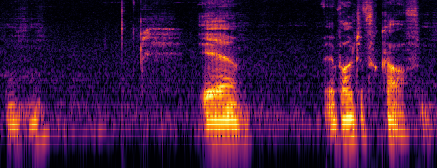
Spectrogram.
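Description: An actor playing a probing, authoritative police detective with a gravelly voice in a 1980s German crime radio drama, asking terse questions. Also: male voice, a bass voice, extremely slow, full character voice. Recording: faintly noisy old radio recording.

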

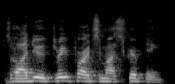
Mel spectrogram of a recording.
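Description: A man's voice: fairly high pitch, fairly even intonation, moderate pace, a little mellow. Man explaining his motivational daily routine. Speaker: podcast guest. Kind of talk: conversational explaining of personal routines. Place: indoor room by a window, on a video call.

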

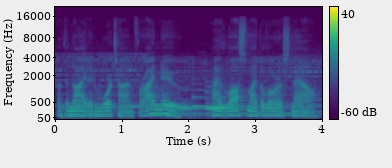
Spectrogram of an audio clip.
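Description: A man's voice: fairly low pitch, steady tone, normal speed, over loud music, close to an everyday voice. An actor playing a solemn, haunted man devoted to his beloved in a live radio drama, speaking dramatically. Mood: mournful. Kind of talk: live vintage-style radio drama narration and acting. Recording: noisy live theater radio recording.

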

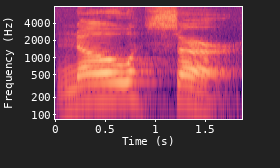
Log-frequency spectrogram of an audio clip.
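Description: A man's voice: fairly high pitch, sing-song, extremely slow, a little mellow, heavily acted. A young man playing an evasive, stubborn school official on the witness stand in a stage reading, answering curtly. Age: young adult. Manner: curt, stubborn denials. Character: defensive, evasive male school board president on the witness stand. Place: large theatre stage, indoors. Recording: echoey theatre hall.

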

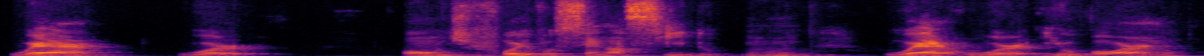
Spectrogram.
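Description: A man in his fifties with a Brazilian accent, a native Portuguese speaker, teaching an online English lesson and slowly enunciating example phrases. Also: lowish voice, gravelly. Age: 50s. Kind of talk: online language lesson, explaining and modelling phrases.

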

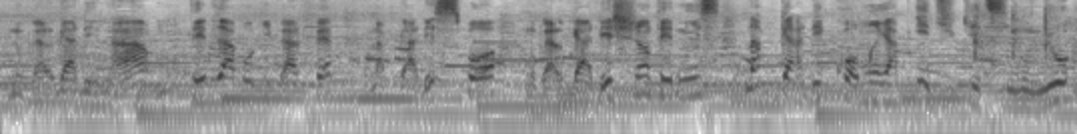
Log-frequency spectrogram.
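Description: A man with a Haitian accent, reporting on location in an outdoor schoolyard and gesturing broadly as he talks. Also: mid-range voice.

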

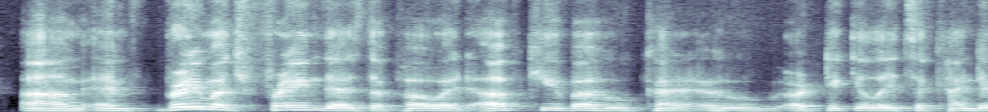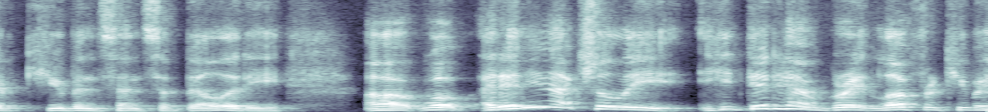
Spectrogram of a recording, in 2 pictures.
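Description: Author, 60s, from Ecuador: gravelly, mellow voice, halting and thoughtful, webcam in a study. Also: male voice, medium pitch. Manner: thoughtful, hesitant with frequent fillers and restarts. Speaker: author and scholar. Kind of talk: conversational talk on a video call. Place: home study with bookshelves. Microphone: video call webcam.

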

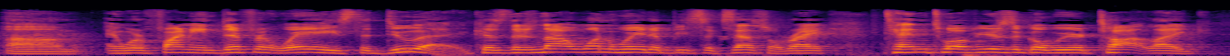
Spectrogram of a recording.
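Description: Casual male host, bright tone, easygoing and chatty. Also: on the high side, brisk. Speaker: podcast host. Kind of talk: casual podcast chat.

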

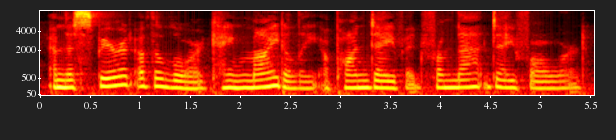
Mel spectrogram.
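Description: A woman reading scripture aloud in a solemn, measured and deliberate way. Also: mid-range voice, dark tone. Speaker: scripture reader.

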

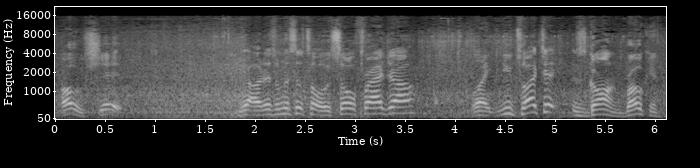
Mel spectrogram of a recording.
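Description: Loud playful man teasing strangers. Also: high-pitched, lively intonation, unhurried. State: cold, runny nose. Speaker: prank vlogger. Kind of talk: street prank vlog. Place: outdoors in a busy city crowd. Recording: loud music and crowd noise outdoors. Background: loud music and crowd.

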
